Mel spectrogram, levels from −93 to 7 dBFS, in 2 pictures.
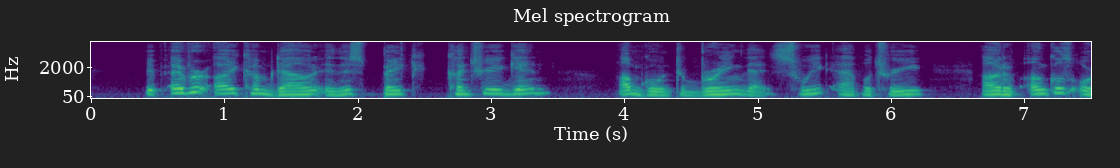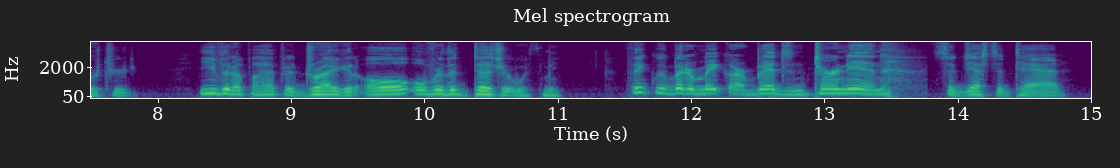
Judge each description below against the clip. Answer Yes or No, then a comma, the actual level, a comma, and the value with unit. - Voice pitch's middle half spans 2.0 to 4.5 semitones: Yes, average, 4.2 semitones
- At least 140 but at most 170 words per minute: No, average, 185 wpm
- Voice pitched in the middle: Yes, medium, 145 Hz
